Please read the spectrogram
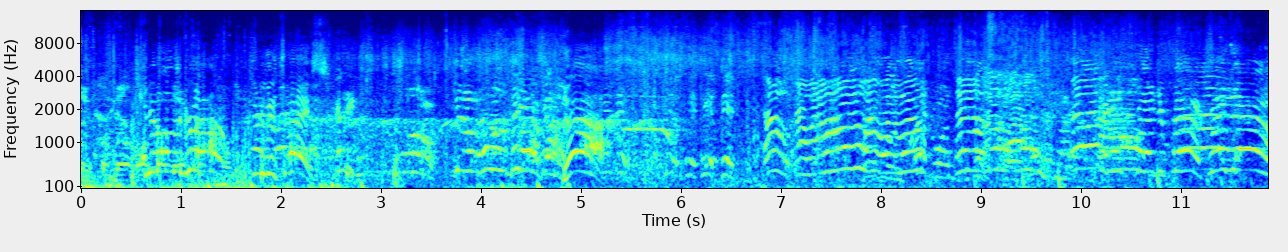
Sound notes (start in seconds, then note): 3.4 officers yelling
